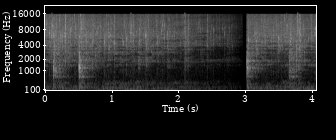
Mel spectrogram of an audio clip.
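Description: Sliced onions and green chillies sizzling in hot oil in a non-stick frying pan, being fried until light golden, with a wooden spatula scraping and stirring them. The sound fades and cuts out for a moment about three seconds in, then returns.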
